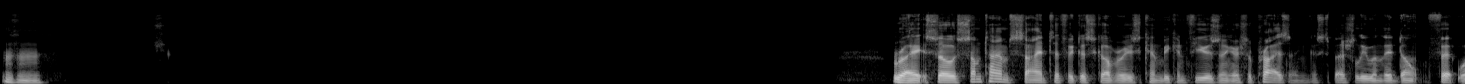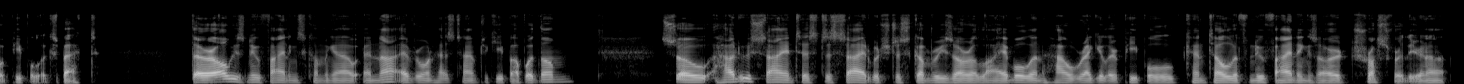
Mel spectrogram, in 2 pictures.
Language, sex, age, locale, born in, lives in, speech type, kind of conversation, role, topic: English, male, 30-34, en-US, United States, United States, read, expert-assistant, asker, How do scientific discoveries influence our understanding of the universe?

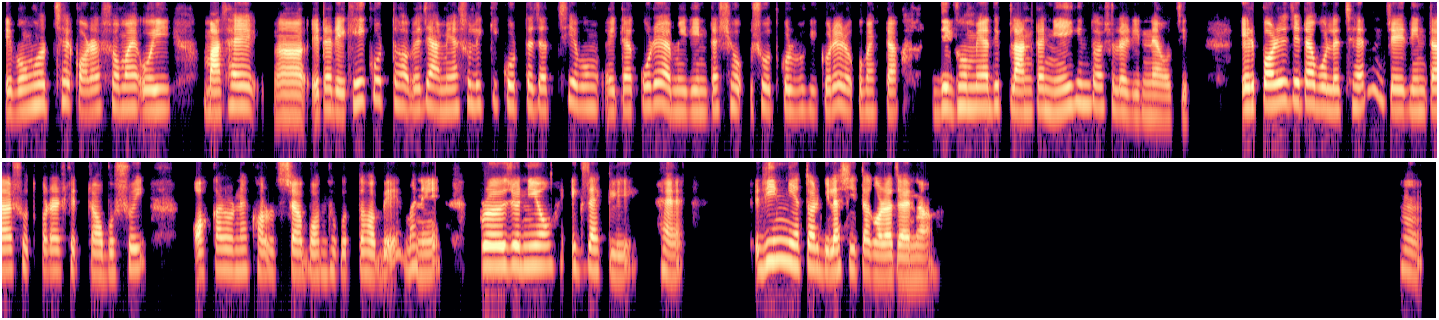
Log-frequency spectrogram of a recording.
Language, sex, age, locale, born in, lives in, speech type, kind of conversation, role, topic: Bengali, female, 25-29, bn-BD, Bangladesh, Bangladesh, conversation, unstructured, none, আপনি কীভাবে আপনার ঋণ পরিশোধের কৌশল তৈরি করেন?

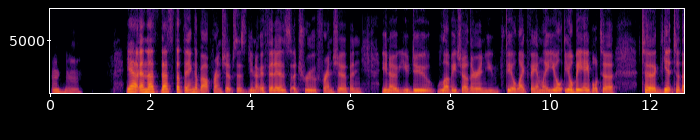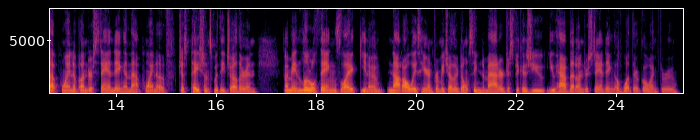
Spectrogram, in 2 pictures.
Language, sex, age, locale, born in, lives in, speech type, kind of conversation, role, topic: English, female, 20-24, en-US, United States, United States, conversation, podcast, guest, What factors shape the way our friendships grow and evolve throughout life?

